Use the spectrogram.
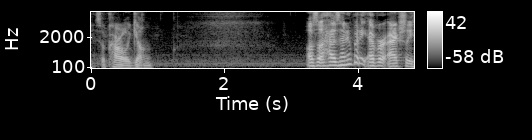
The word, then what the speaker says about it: Jung: at carl jung or zhong but the j is pronounced with a y so carl young also has anybody ever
